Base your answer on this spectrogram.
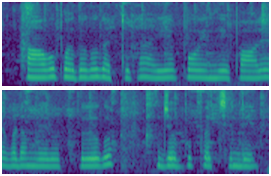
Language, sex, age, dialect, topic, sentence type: Telugu, female, 18-24, Utterandhra, agriculture, statement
